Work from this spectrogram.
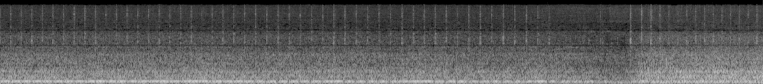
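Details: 1977 Chevy Camaro, 305 V8, parked almost 20 years, restarted after gas poured into the carburetor float bowl and a ground reconnected: steady low rumbling idle with a fairly even beat, no knock or miss; normal idle.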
